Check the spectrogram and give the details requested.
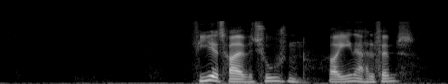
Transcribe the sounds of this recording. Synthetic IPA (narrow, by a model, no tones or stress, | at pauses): fiːɒt͡sʰʁɑ̈ðˠʋət͡sʰṵːsn̩ɒ̽e̝ːnɒɦælfem̰s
